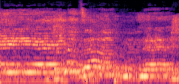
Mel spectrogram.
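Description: A woman singing karaoke into a microphone over a backing track, drawing out long held notes that waver with vibrato.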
